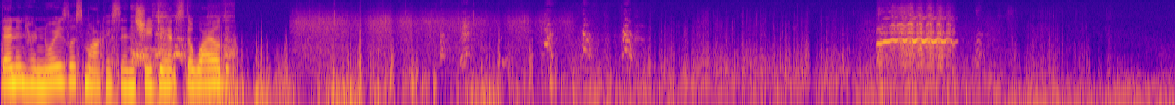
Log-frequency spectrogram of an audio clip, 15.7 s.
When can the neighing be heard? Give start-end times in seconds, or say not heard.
11.7-12.8.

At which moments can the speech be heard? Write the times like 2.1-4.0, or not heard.
0.0-3.1.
